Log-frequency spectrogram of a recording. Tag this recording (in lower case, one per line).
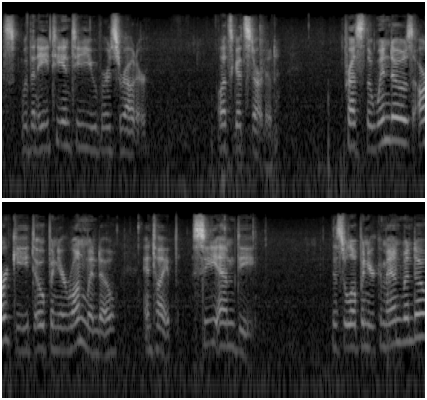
narration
